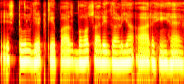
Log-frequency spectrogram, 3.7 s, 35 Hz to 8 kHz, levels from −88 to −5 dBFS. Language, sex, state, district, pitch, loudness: Hindi, male, Jharkhand, Palamu, 145 Hz, -15 LUFS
